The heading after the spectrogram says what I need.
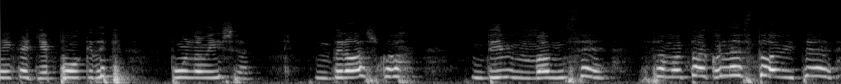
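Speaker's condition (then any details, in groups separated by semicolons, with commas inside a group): Cerebral palsy; severe movement impairment; impaired speech, speech largely retained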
